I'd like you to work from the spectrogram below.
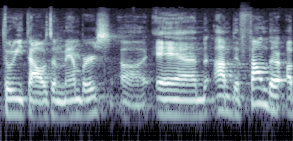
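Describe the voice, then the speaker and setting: Speaking with a Brazilian Portuguese accent, a man moves at a fairly quick pace with fairly even intonation over noticeable background noise. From Brazil, Rio de Janeiro. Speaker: sports organization executive. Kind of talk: panel discussion. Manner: careful enunciation.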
